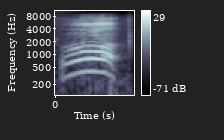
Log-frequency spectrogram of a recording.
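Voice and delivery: sharp loud high yelp; startled yelp. Real, not acted. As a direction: jump at the scare.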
